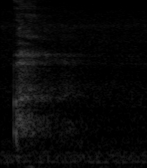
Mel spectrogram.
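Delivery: long soft exhale; weary sigh. Real, not acted. Vlogger recalling being stuck without money, weary sigh. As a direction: let out a long, quiet sigh.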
